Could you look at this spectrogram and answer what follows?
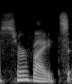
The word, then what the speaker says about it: Servites: I would love to hear how you wound up deciding to be part of the Servites. And am I saying that right? I should ask that too. – Yes, you are.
